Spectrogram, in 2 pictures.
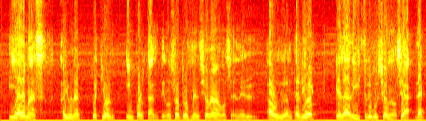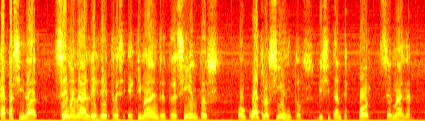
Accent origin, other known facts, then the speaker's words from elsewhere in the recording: San Julián, Santa Cruz, Argentina; Y yo soy nativo de San Julián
